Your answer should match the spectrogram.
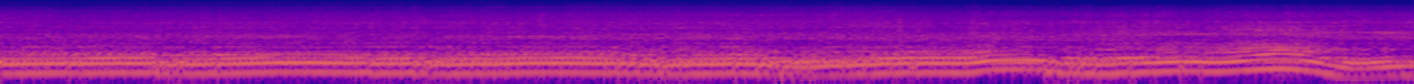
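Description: BMW drift car's engine idling steadily while creeping forward, then blipped twice near the end, the revs rising and falling quickly each time.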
